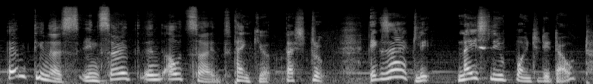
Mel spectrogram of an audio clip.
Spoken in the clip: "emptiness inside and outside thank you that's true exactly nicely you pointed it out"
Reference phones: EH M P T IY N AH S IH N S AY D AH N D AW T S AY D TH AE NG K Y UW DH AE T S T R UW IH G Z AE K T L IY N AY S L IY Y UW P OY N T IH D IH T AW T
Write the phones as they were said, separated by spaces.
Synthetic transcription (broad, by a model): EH M P T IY N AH S IH N S AY D AH N D AW T S AY D T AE NG K Y UW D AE T S T R UW IH G Z AE K T L IY N AY S L IY Y UW P OY N T IH D IH T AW T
